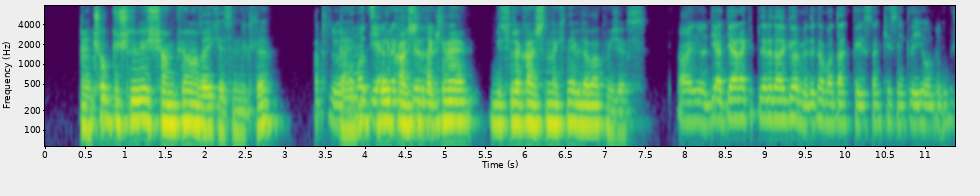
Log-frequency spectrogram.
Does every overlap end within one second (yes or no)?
no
